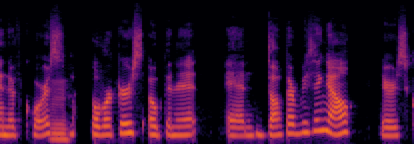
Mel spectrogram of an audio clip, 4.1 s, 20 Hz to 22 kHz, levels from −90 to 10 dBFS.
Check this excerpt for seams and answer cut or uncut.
cut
